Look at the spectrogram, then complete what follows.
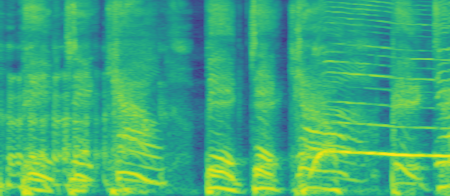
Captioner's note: whispers; all chanting; man exclaims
